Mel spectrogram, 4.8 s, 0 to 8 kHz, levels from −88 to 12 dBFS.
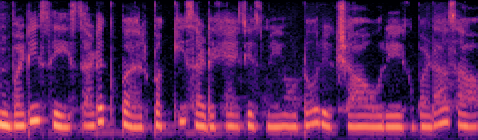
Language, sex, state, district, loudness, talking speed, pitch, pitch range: Hindi, female, Chhattisgarh, Sukma, -17 LUFS, 190 wpm, 210 Hz, 195-225 Hz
